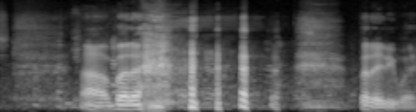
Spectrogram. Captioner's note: laughter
